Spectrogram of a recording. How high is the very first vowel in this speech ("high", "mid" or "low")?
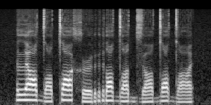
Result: low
